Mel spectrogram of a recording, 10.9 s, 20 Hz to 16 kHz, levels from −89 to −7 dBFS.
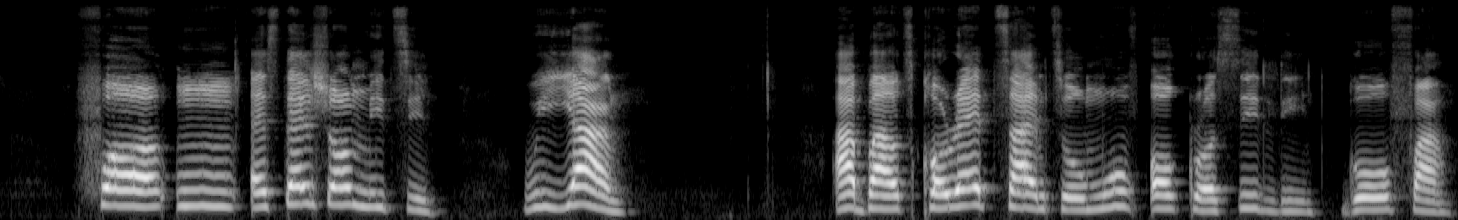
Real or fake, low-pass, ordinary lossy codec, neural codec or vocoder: fake; 14.4 kHz; none; vocoder, 44.1 kHz, 128 mel bands every 512 samples, BigVGAN v2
